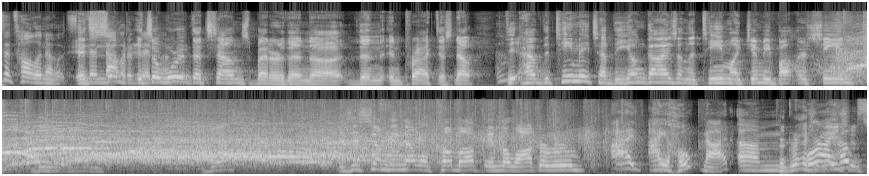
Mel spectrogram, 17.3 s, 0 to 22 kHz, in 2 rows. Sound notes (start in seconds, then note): 8.1 cheers and applause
